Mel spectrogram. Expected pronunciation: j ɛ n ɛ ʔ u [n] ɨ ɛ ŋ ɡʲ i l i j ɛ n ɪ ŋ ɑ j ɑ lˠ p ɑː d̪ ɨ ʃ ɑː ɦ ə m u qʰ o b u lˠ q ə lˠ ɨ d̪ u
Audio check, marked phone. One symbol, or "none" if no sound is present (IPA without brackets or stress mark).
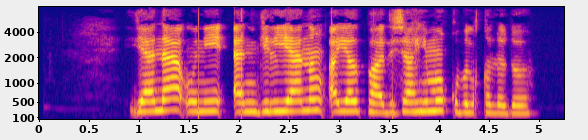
n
